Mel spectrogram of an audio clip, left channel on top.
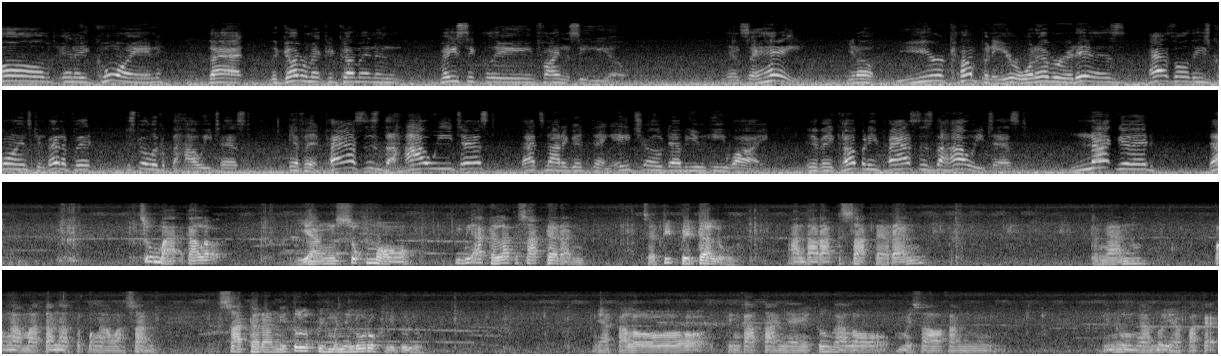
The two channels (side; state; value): both; different; correlation 0.00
